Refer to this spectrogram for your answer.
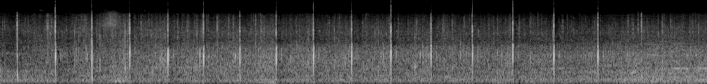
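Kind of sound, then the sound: crowd, crowd applause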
